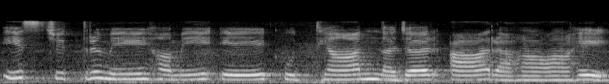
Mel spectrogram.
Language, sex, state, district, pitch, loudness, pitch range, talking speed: Hindi, female, Madhya Pradesh, Dhar, 225 Hz, -15 LUFS, 215-245 Hz, 100 wpm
